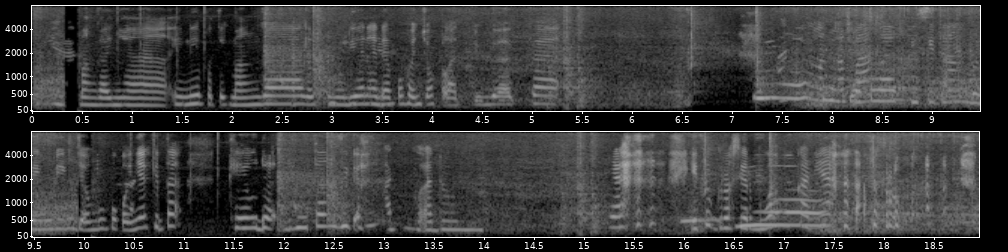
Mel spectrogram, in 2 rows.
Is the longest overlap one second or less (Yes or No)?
No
